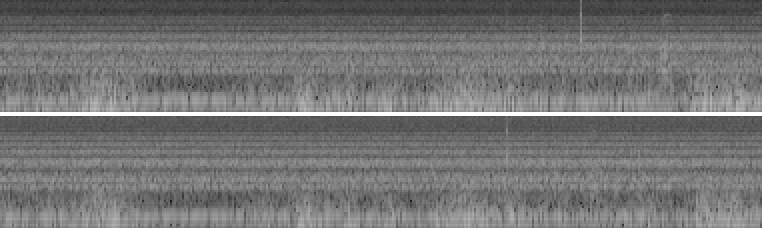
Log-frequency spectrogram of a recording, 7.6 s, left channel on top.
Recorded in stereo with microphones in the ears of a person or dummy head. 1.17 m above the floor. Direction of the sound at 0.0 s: 20° right (ahead or behind).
